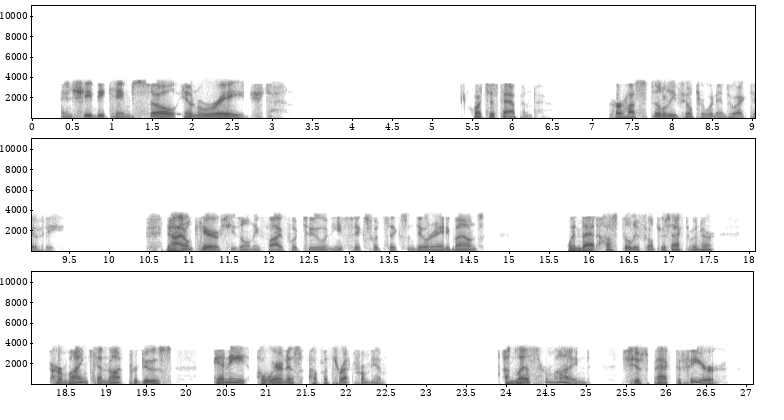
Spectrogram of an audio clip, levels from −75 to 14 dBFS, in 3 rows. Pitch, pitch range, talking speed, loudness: 125 Hz, 100-155 Hz, 135 wpm, -25 LUFS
